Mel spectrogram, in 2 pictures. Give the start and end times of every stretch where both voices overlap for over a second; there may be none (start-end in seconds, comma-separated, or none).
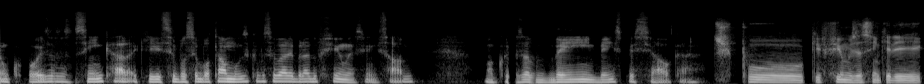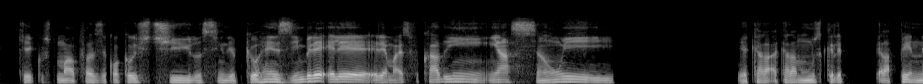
none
